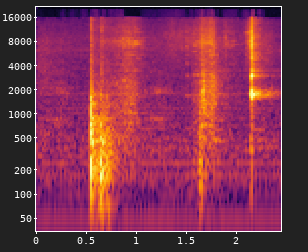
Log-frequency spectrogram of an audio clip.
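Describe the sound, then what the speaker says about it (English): A slow cooker's lid and removable ceramic dish clatter as they are handled, one sharp knock followed by two lighter clinks, near and alone. "They just have a lid and they have a removable dish."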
